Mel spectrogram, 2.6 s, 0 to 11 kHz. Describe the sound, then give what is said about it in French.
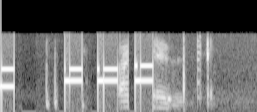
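Four clear phone keypad tones dial star 5 1 5 on a phone to activate a service, each a short steady beep at an even pace, with a voice murmuring around them and continuing briefly afterward. “D'accord, compose gol, active gol, donc on compose avec un téléphone mon étoile 515.”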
